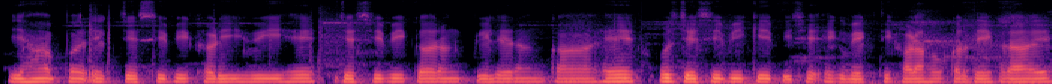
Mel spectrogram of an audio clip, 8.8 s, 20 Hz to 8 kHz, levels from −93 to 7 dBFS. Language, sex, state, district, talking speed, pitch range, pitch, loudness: Hindi, male, Bihar, East Champaran, 155 wpm, 110-115 Hz, 115 Hz, -27 LUFS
